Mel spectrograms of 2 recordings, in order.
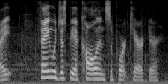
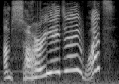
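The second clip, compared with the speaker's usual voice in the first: shocked; 11 semitones higher, 6 dB louder than usual. Real, not acted. Shocked at boss fight.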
